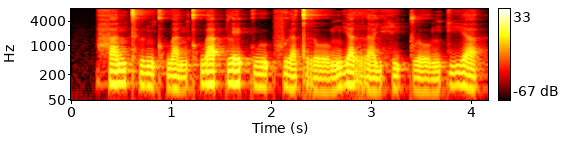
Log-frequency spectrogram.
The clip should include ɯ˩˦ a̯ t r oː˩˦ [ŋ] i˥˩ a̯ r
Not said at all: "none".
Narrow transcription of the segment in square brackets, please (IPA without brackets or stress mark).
ŋ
